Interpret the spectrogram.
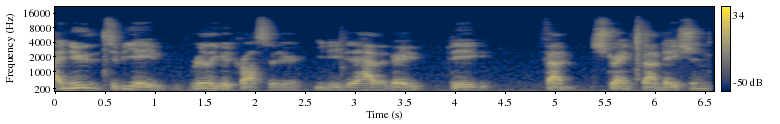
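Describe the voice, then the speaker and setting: Somewhat breathy and fairly low in pitch, a man speaks at a moderate pace with fairly even intonation over light background noise. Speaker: weightlifter and CrossFit coach; CrossFit coach. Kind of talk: casual chat. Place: gym.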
